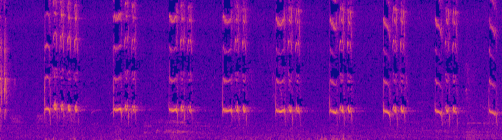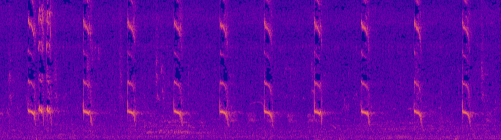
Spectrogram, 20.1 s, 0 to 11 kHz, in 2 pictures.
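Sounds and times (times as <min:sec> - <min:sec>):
cuckoo calling: 0:00.0 - 0:20.0.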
